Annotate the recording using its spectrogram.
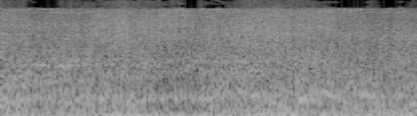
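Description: A blade swings and slashes through the air.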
